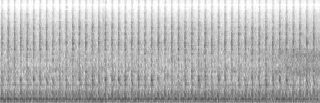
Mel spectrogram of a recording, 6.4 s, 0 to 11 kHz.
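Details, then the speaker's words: 1999 Ford E350 Utilimaster step van, 5.4 V8, engine sounds like a tractor: loud uneven idle pulsing with a hiss over it; suspected loose belt, plug or exhaust hose leaking, not confirmed. Rough running. "that sounds like raw exhaust hose kind of noise sounds like it sounds like something's escaping from somewhere"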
